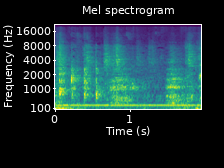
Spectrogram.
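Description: A dog whimpers and pants near a steady low electrical hum, giving a few short yips and soft whines amid faint rustling, fairly quiet throughout.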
